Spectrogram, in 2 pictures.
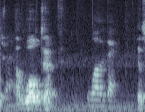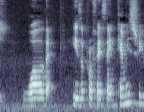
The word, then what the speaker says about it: Waldeck: privileged to have Dr David waldreck am I pronouncing Israel Walter yes waldek he's a professor in chemistry from uh the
